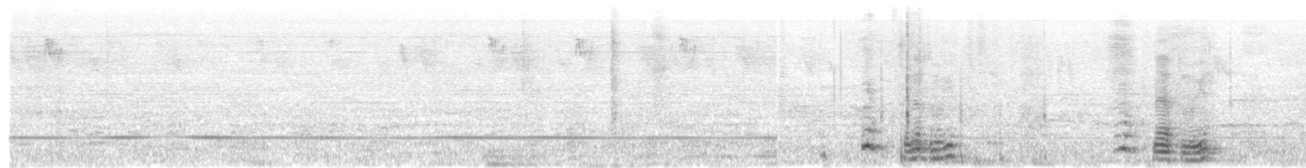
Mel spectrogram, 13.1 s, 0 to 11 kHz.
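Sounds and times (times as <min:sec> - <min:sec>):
steady tone: 0:00.1 - 0:07.8.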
